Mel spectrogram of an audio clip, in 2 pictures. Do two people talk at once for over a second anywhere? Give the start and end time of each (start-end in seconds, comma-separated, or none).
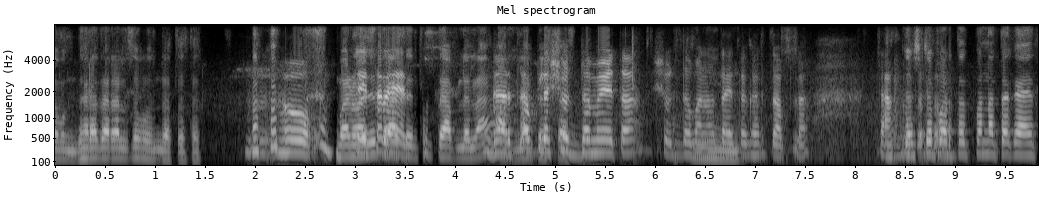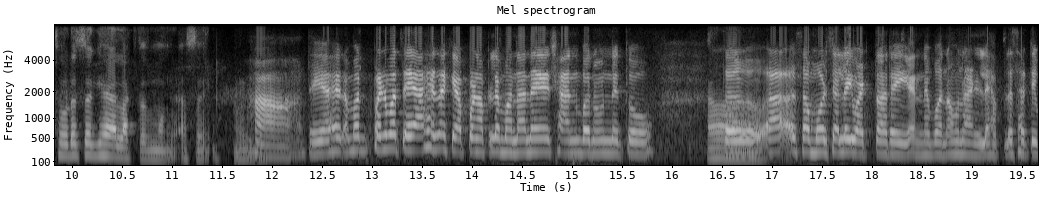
3.7-5.4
